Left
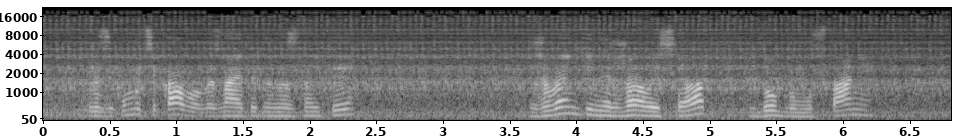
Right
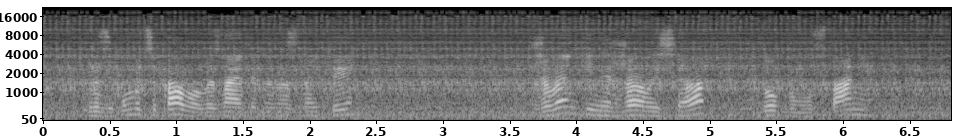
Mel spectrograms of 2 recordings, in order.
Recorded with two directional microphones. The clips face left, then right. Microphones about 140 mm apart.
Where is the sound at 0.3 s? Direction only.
15° right (ahead or behind).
